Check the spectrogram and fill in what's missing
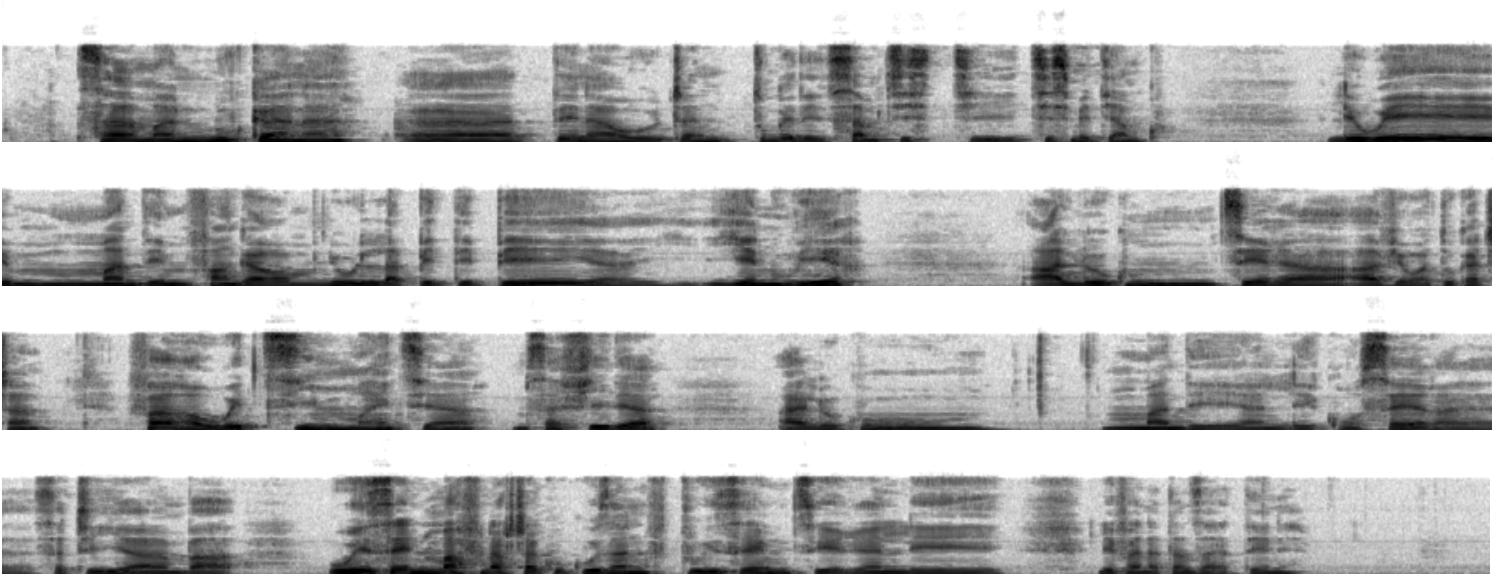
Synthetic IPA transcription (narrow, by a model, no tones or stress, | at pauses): z̥amanukanə | t̪enauʈ͡ʂanit̪uŋɡəd̪esamit͡sist͡sit͡sisimet̪iamiku̥ | lewe | mand̪emifaŋɡaɾaminulunəbet̪ebe | ienuiɾə̥ | alokumit͡seɾaa̰vjawat̪ukaʈ͡ʂani̥faɾawet͡simaj̃nt͡siamisafid̪a | aloku | mand̪eanilekõsɛɾəsaʈ͡ʂiãmba | wezajnimafinaɾaʈ͡ʂakukuzanifi̥t̪uizajmit͡seɾianile | lefanat̪and͡zat̪ene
